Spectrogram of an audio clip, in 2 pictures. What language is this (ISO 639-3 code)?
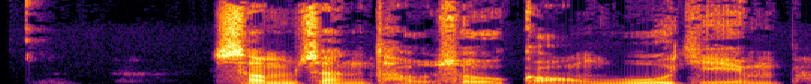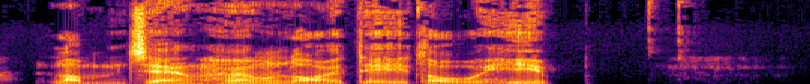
yue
